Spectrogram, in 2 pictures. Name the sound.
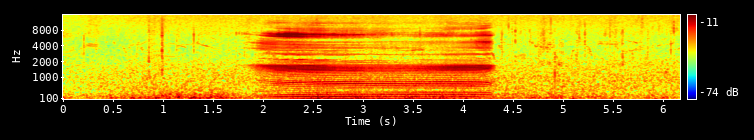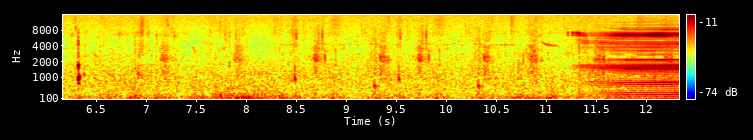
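cattle mooing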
